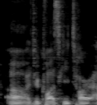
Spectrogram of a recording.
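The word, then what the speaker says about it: Jaquiski Tartt: against the San Francisco 49ers and Jaquez Key. Trying to say his name once again, it's not going well. Jaquaski Tart had that dropped interception right in the middle of the field.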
